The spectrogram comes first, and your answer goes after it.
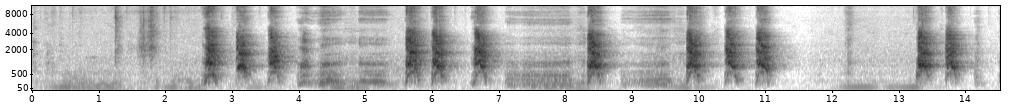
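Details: A Beagle puppy barking at a toy car gives sharp, bright barks in quick bursts, with low growls between them.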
